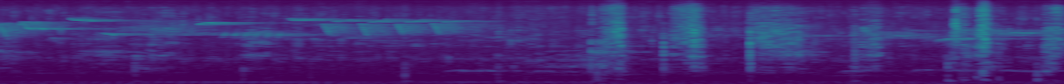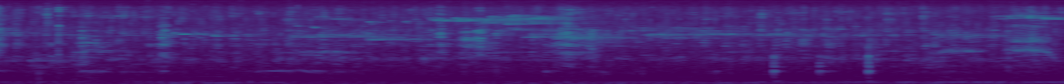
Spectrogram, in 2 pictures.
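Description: Ramsons being stirred into cooked prawns in a pan outdoors, with a cluster of scraping, clattering stirring noises in the middle, set against a steady low hum and birds chirping nearby.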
